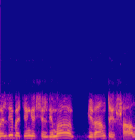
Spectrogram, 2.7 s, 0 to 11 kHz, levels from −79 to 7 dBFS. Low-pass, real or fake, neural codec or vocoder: 7.2 kHz; real; none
